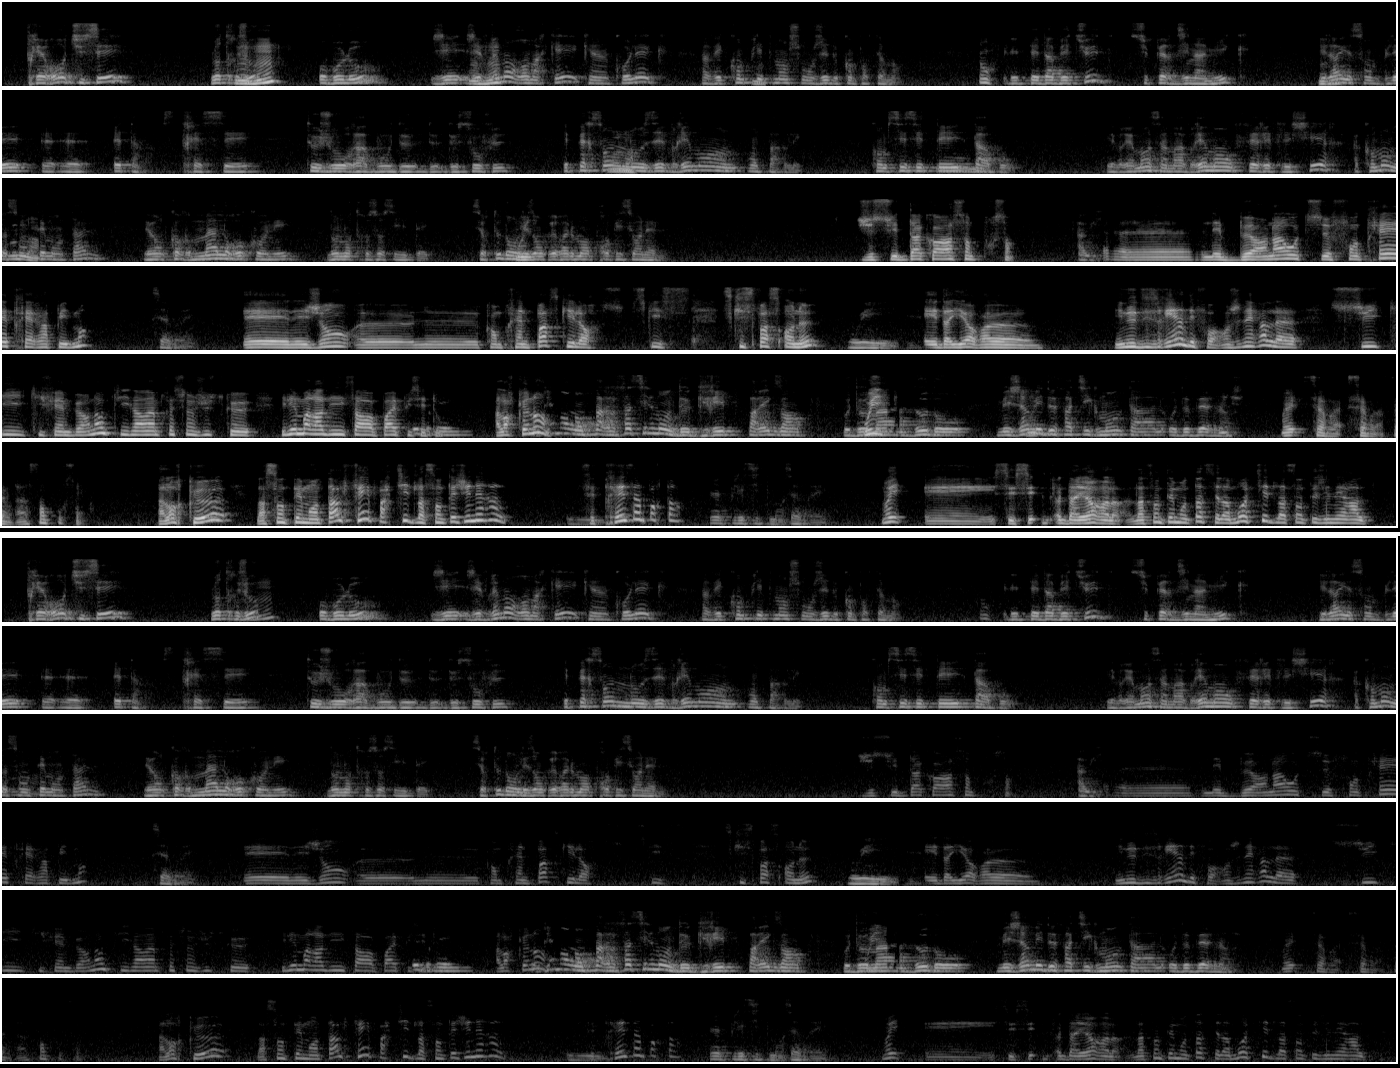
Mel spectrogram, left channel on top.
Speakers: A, in the centre; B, on the left.
A: Frérot, tu sais, l'autre
B: Mhm,
A: jour, au boulot, j'ai, j'ai
B: mhm,
A: vraiment remarqué qu'un collègue avait complètement
B: mhm.
A: changé de comportement.
B: Ouh,
A: Il était d'habitude super dynamique
B: mhm, mhm.
A: et là, il semblait euh, euh, éteint, stressé, toujours à bout de, de- de souffle et personne
B: Oh là.
A: n'osait vraiment en parler, comme si c'était
B: Ouh,
A: tabou. Et vraiment, ça m'a vraiment fait réfléchir à comment la santé
B: oh là.
A: mentale est encore mal reconnue dans notre société, surtout dans
B: Oui,
A: les environnements professionnels.
B: je suis d'accord à 100%.
A: Ah oui,
B: Euh, les burn-out se font très, très rapidement
A: c'est vrai.
B: et les gens euh, ne comprennent pas ce qui leur, ce qui, s- ce qui se passe en eux.
A: Oui,
B: Et d'ailleurs, euh, ils ne disent rien des fois. En général, euh, celui qui, qui fait un burn-out, il a l'impression juste que il est malade, ça va pas et puis
A: c'est
B: c'est
A: vrai.
B: tout. Alors que non.
A: Vraiment, on parle facilement de grippe, par exemple, ou de
B: Oui,
A: mal de dos, mais jamais
B: oui.
A: de fatigue mentale ou de burn-out.
B: Oui, Oui, c'est vrai, c'est vrai, c'est vrai, à 100%. Alors que la santé mentale fait partie de la santé générale.
A: Oui,
B: C'est très important.
A: implicitement, c'est vrai.
B: Oui, et c'est, c'est- d'ailleurs, la, la santé mentale, c'est la moitié de la santé générale,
